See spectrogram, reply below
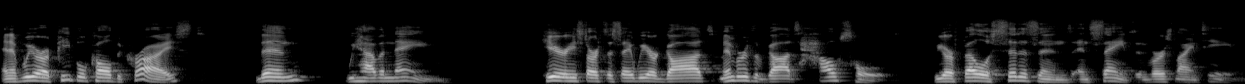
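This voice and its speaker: A man's voice: a little high, measured pace, dull audio. A man preaching a sermon in an earnest way, asking rhetorical questions to the congregation. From Senegal. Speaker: pastor.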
